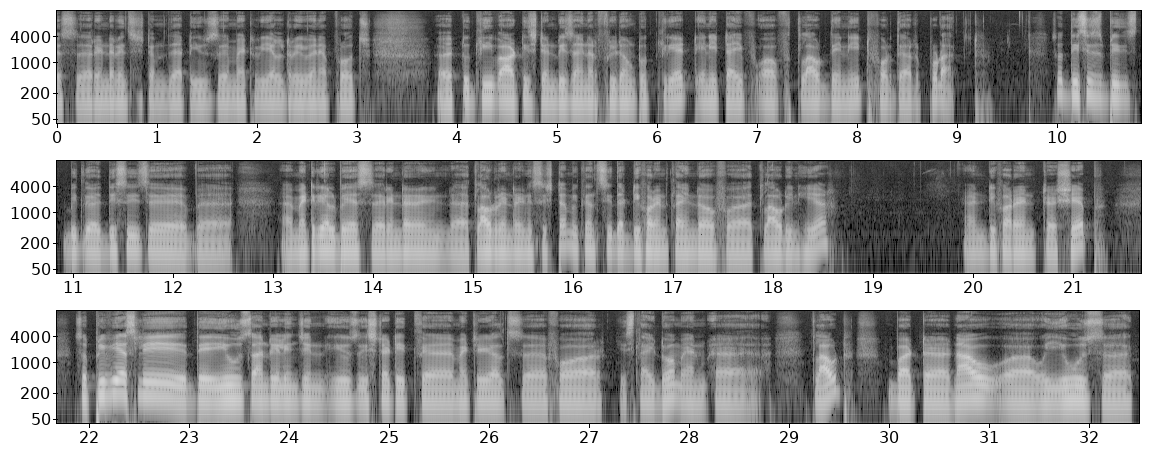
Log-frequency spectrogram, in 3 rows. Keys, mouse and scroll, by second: 14.8-15.4 scroll down 2, 15.4 scroll down 1, 15.6 scroll up 1, 17.8-18.4 scroll down 5, 28.4-29.3 scroll down 2, 29.3-30.3 scroll down 9, 31.1-32.5 scroll down 2.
